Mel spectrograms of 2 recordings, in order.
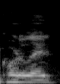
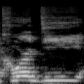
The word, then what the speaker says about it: Coeur d'Alene: and uncle live in coeur d'alene yeah that's cool i thought y'all knew how to pronounce that most people are like core d uh that's how i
